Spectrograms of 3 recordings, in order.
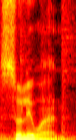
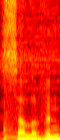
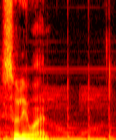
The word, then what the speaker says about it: Sullivan: Which, by the way, the proper pronunciation of that name is Sullivan, not Sullivan. Sullivan is the anglicized version. So, there you have it, Sullivan.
